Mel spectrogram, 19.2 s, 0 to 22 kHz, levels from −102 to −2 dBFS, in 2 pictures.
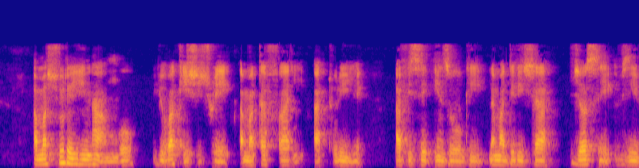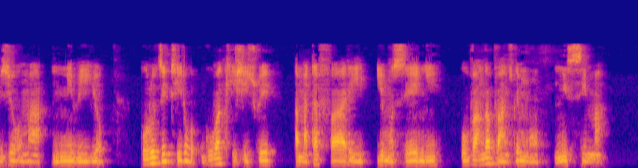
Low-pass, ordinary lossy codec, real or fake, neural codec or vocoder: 7.2 kHz; AAC, 32 kbps; fake; vocoder, 22.05 kHz, 80 mel bands, Vocos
